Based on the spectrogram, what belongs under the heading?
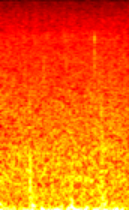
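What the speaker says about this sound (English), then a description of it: "I should not have done this while it was raining." Rainfall in the video game Peak makes a soft, even patter of drops on surfaces, quiet and continuous throughout the short stretch.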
